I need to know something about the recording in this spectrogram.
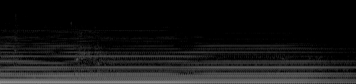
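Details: Burson Conductor Virtuoso headphone amp/DAC on 230 V 50 Hz, via preamp output into Yamaha amplifier: steady low mains-frequency buzz with faint overtones, no music; electrical noise, owner suspects poor internal noise filtering.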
